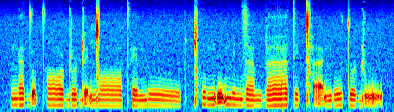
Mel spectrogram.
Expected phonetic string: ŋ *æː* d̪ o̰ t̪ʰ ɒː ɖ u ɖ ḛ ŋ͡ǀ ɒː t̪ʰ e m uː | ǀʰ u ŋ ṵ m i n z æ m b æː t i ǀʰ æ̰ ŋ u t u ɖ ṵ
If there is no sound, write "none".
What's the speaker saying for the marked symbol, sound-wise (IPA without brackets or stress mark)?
æ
